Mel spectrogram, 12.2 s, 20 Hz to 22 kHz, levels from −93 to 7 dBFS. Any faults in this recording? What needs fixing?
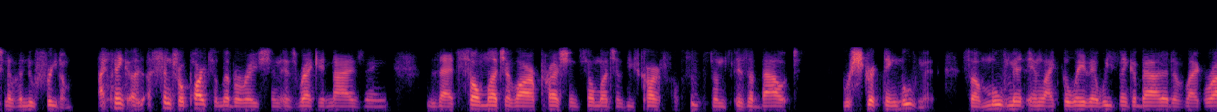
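The G.729 codec runs through the whole speech clip, and its damage is plainly audible. The sound points to the 8 kbit/s G.729A variant. Each short frame is rebuilt from a vocal tract filter, a pitch predictor and a handful of pulses, so the speech comes out rough and slightly synthetic. The line band is 300 Hz to 3.4 kHz, which removes the low body and all upper detail. To prevent this, carry the call on a wideband codec such as G.722 or Opus at a higher bitrate.

VoIP packet loss concealed by the speech codec appears twice. The first event runs from 6.54 to 7.05 s. About 360 ms of audio is missing, spread across roughly 560 ms in short gaps of up to 40 ms. The decoder fills each gap by extending its last pitch and filter at falling gain, which produces buzzy, smeared stretches. Because each frame builds on the previous one, the speech stays weak for a moment after each gap. 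The second event runs from 8.96 to 9.03 s, where about 30 ms is concealed the same way. To prevent this, fix the network loss with QoS priority for voice traffic and a properly sized jitter buffer, and add forward error correction if the link remains lossy.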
